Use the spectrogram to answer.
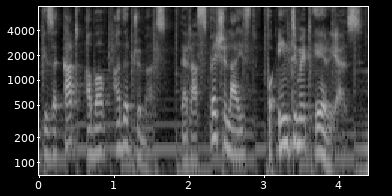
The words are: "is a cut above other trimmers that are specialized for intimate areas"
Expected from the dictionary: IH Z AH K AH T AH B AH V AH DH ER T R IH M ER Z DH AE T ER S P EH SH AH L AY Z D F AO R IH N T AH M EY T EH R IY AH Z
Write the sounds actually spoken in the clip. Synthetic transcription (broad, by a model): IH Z AH K AH T AH B AH V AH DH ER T R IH M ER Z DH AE T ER S P EH SH AH L AY Z D F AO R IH N T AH M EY T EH R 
